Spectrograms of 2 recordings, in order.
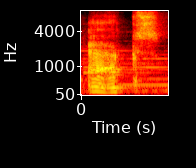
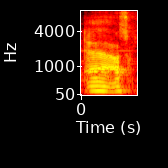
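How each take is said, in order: First: The k sound comes before the s. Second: The s sound comes before the k. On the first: "we say axe" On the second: "instead of saying ask"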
